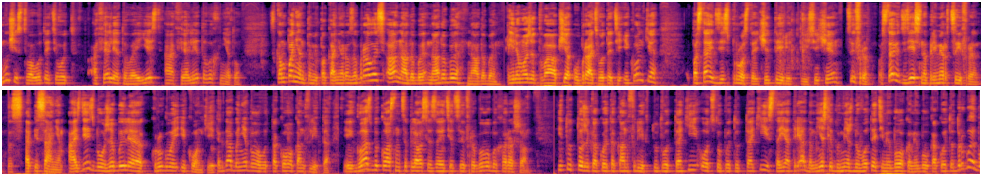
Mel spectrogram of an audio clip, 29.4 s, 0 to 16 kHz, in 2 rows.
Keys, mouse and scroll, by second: 1.2 ctrl+shift+3, 1.5-2.0 ctrl+scroll down 1, 2.4 space, 2.9 space, 3.9-4.4 ctrl+scroll up 1, 6.1-6.7 ctrl+scroll up 1, 6.7 ctrl+shift+3, 7.5 ctrl+scroll down 1, 7.6-8.6 ctrl+scroll up 1, 14.1 shift+click, 19.0-19.5 ctrl+scroll up 1, 19.7 space, 21.3 space, 21.8 space, 21.8 space, 22.9-23.3 ctrl+scroll down 1, 23.5 ctrl+scroll up 1, 26.5-26.9 ctrl+scroll down 1, 26.9 r.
